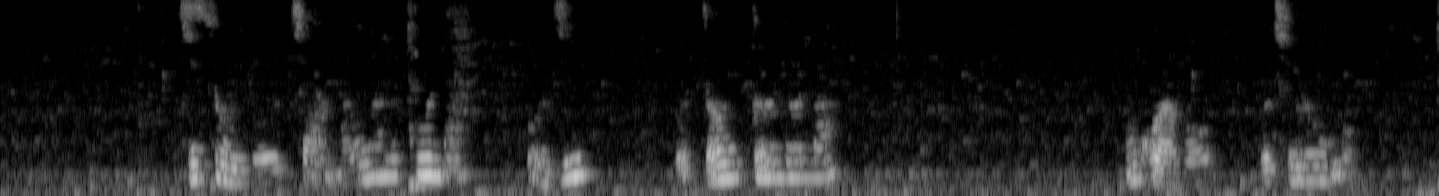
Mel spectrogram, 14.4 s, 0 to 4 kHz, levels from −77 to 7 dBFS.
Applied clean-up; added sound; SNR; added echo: classical method WPE with log-MMSE.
